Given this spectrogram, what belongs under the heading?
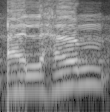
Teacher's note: kalau tuan-tuan sebut huruf nun, sebut huruf mim memang ada rasa macam berangin sikit hidung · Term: dengung asal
